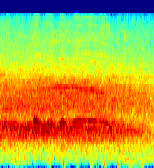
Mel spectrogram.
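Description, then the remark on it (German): A loud, sustained wash of crowd cheering and applause for a performing troupe, dense clapping with whoops and shouts layered on top, holding steady before easing off slightly at the end. “Ey, Applaus für diese unfassbar tolle Truppe.”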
